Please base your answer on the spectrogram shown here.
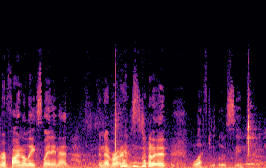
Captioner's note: laughs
